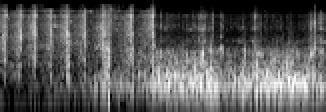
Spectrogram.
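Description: Painted bottles being crushed: a rapid run of sharp cracks, about eight a second, thickening into a dense, loud crunching crackle in the second half.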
